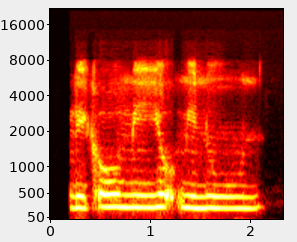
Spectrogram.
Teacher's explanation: Liqaumin jadi n-nya hilang tuh, n-nya hilang.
